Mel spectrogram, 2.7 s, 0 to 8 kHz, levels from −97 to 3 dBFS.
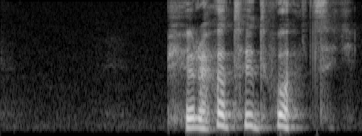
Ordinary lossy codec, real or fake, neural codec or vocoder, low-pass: none; real; none; none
